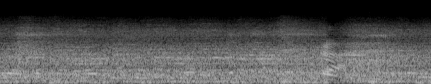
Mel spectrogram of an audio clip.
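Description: Steady rushing background noise of a gym, with a brief rising voice sound about three seconds in.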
